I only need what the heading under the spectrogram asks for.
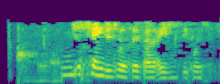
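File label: Police Patrol Dispatch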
